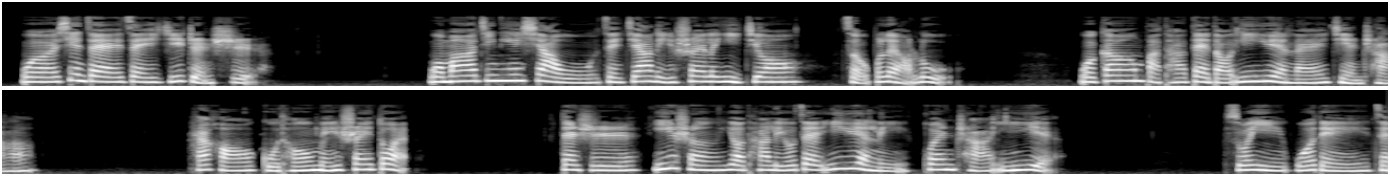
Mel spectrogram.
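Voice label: Chinese voice message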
